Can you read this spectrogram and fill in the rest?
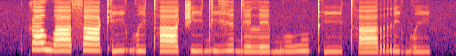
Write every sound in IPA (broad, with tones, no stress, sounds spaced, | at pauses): k aː˦ w aː˨ s aː˦ kʼ iː˨˦ ɡʷ iː˨ tʰ aː˨ t͡ʃ iː˨ d i˦˨ ɣ ɪ˦ d e˨ l e˨ b u˨ β u˦ kʼ iː˨ tʰ aː˨ r i˦˨ ɡʷ i˨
